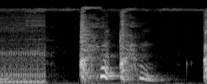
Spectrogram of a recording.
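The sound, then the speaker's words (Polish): A short burst of several harsh coughs from a person with a chronic illness, following closely on one another after a brief quiet gap, moderately loud and with no talk over them. “Jeszcze zatrzymaj, już się kasłać chce.”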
